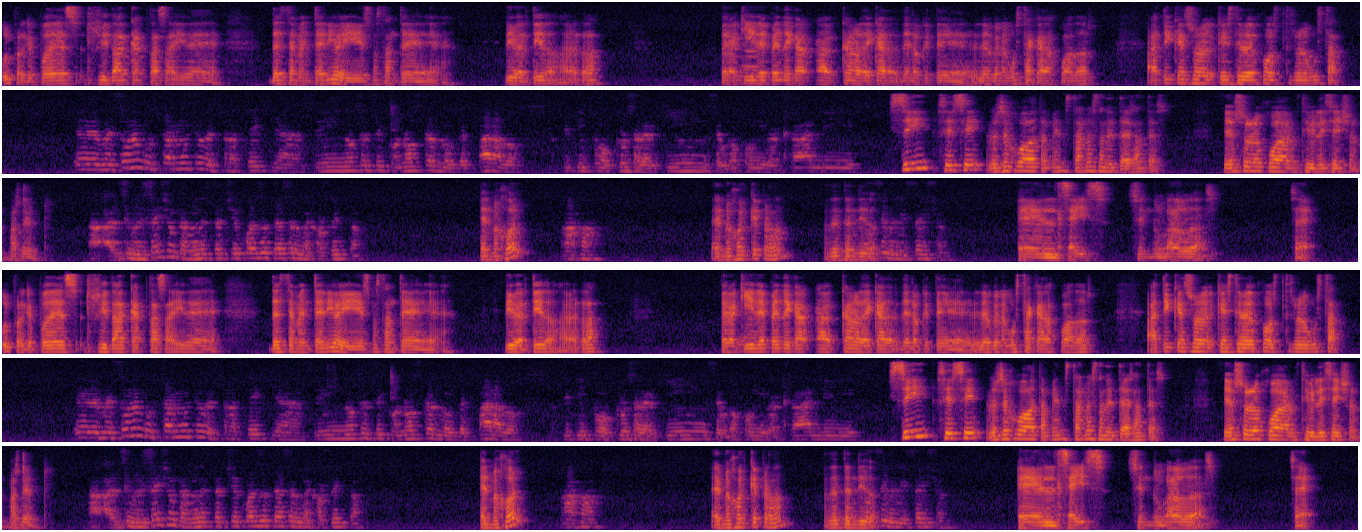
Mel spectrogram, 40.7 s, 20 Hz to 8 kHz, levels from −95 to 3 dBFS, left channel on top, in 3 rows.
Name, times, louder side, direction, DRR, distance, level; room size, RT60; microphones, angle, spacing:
voice 1, 0.0-4.5 5.0-5.9 7.2-10.9 11.5-13.3 22.5-25.2 25.8-27.5 31.9-32.3 34.3-35.0 35.4-35.9 37.3-39.2 40.0-40.3, right 3 dB, 50° right, 0.5 m, -32 dB
voice 2, 7.2-7.6 14.3-18.8 19.2-22.1 25.9-26.0 28.0-30.7 32.7-33.1 35.4-36.7 38.6-39.3, equal, 5° left, 1.5 m, -46 dB
2.7 x 2.6 x 2.4 m
head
